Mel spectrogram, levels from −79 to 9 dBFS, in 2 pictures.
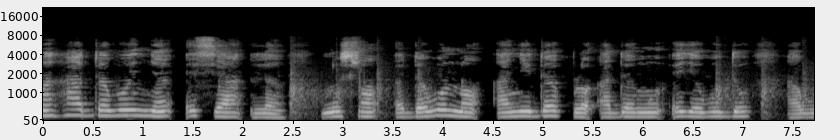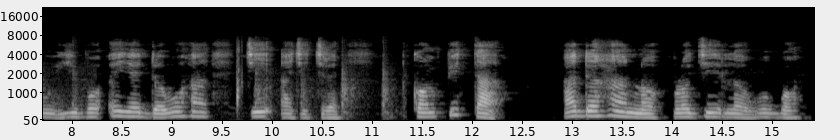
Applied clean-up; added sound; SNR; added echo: neural mask model RNNoise.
